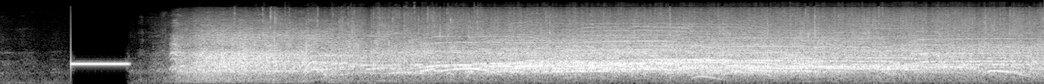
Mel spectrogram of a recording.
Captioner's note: laughter; cheers and applause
